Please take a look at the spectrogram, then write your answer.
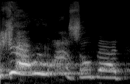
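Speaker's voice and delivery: very high, loud mock cheer; hammed-up enthusiasm, pitch way up; acted eager crowd. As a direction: answer as a group desperate to start. Eager group answering.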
